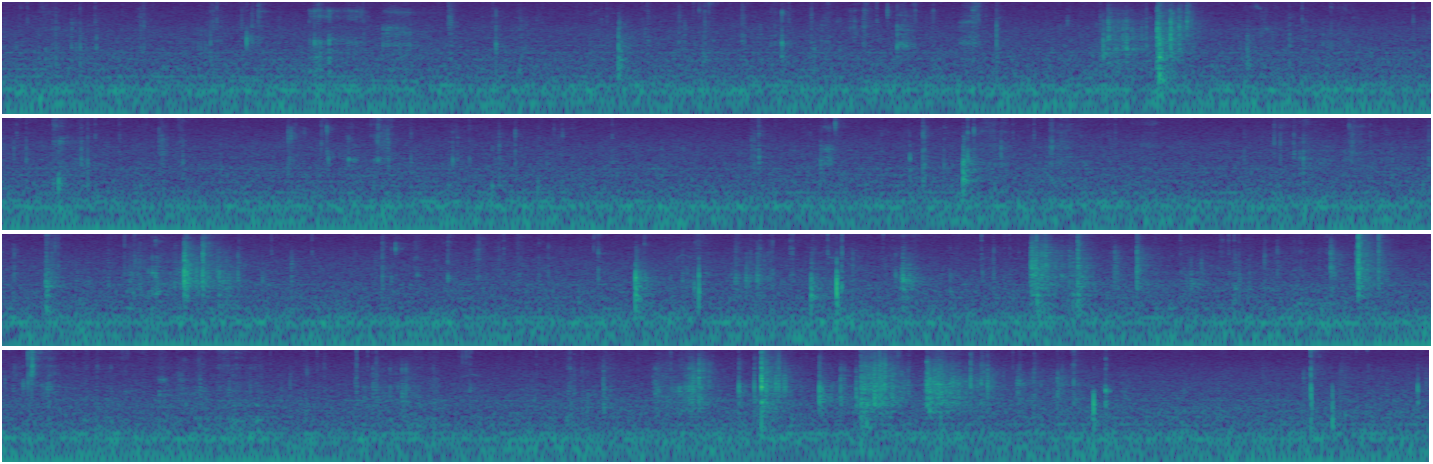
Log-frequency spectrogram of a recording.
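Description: A longhaired cat biting and crunching bits of food taken from chopsticks: scattered clusters of short crisp crunches and clicks over a steady low hum.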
